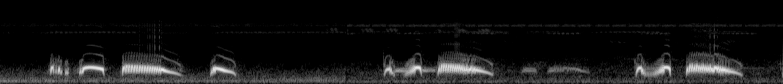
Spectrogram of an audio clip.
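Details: Spotted dove lure calling: the same phrase repeats three times. Each has clipped doubled notes, a long descending coo and a short falling tail coo, separated by brief silences. A quiet background hum is present.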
